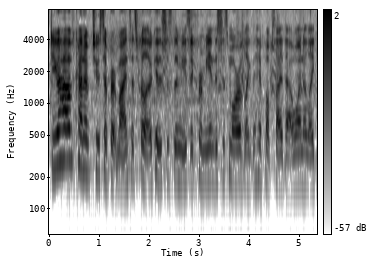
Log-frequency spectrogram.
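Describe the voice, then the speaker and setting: A woman's voice: lowish voice, racing. A young woman asks questions in a casual, conversational interview style. She is walking outside on a city street, with noticeable traffic and street noise around her. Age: young adult. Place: outdoors, walking along a city sidewalk.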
